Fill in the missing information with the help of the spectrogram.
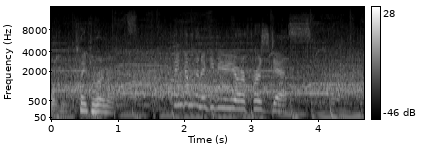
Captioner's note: cheering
